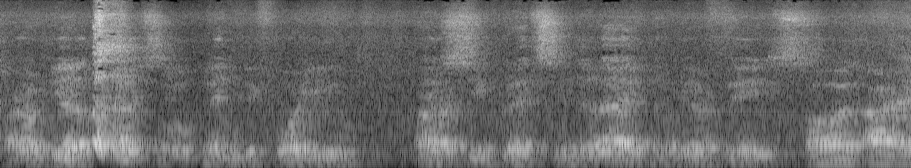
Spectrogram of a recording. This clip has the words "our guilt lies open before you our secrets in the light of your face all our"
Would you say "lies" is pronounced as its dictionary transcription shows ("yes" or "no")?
no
